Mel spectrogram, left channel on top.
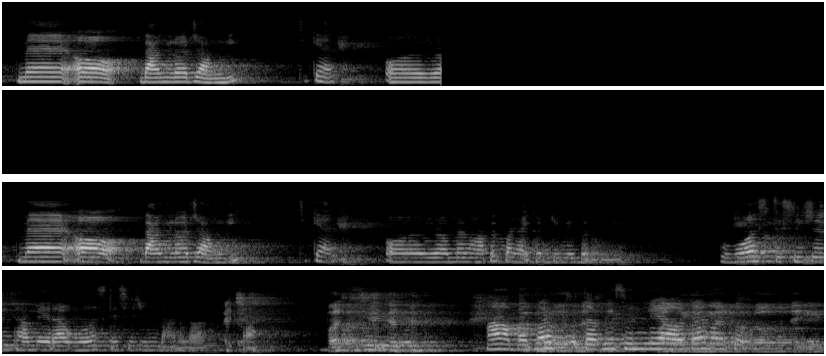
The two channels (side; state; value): left; drops out; at 4.4 s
